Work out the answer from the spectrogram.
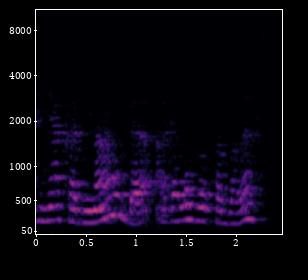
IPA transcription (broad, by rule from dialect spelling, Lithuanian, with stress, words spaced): nʲɛ kɐt ˈnɐʊˌdɐ ˈɑːlʲɛ ˈlˠɑːˌbʲɛʊ ˈkɑːp bɐˈlˠɐsts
